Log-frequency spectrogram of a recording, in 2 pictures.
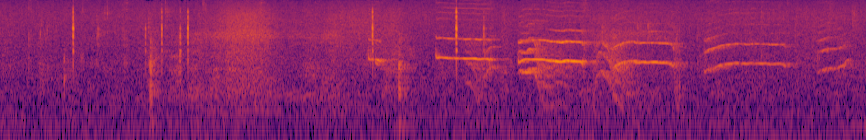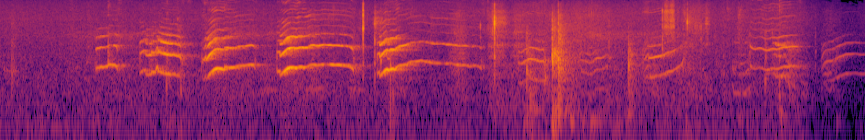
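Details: One-week-old Yorkie Russell puppies squeal indoors with high, thin squeaks that rise, then fall, often in quick pairs, at about two per second, and grow louder and more crowded toward the end, with soft handling noises.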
